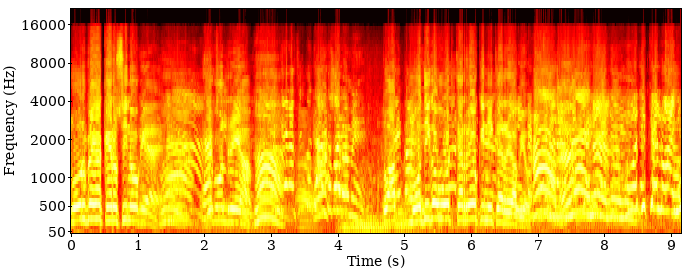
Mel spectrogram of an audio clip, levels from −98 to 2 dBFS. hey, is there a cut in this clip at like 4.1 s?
yes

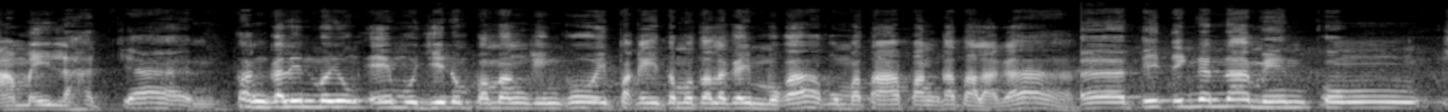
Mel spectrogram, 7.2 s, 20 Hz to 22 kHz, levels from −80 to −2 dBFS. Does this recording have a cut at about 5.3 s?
yes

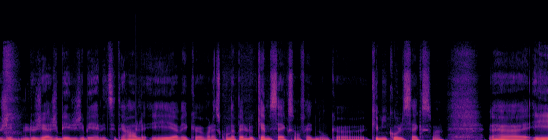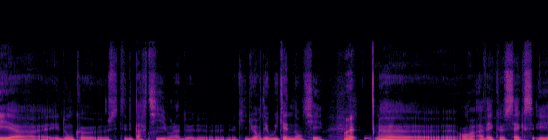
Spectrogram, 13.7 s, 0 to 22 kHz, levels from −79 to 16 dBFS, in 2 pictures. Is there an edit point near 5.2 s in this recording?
no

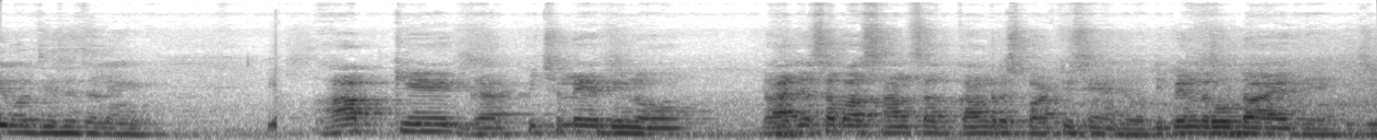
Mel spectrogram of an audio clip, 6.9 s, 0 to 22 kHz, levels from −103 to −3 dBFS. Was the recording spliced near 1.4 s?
yes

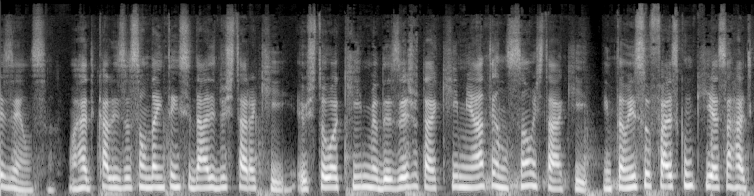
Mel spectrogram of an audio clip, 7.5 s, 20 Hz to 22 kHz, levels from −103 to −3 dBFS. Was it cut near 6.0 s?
yes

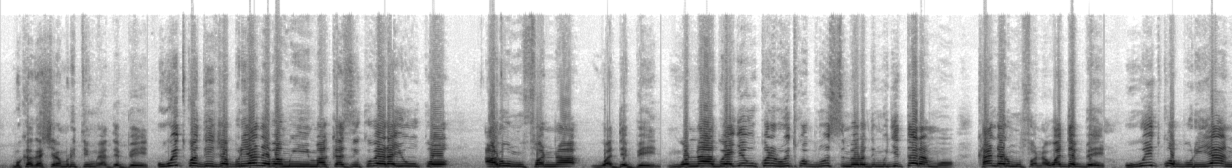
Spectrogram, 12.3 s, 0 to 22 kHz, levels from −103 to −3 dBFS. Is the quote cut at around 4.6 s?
no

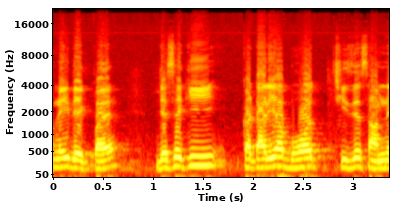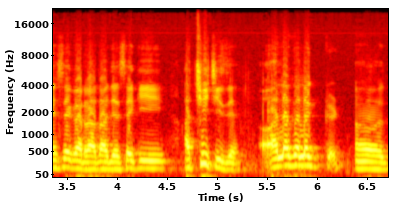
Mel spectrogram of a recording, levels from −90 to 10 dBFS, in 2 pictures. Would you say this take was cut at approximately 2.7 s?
no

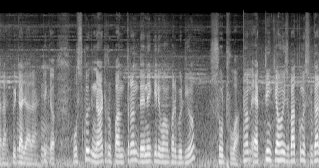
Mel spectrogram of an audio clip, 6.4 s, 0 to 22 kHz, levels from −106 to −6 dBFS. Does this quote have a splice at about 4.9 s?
yes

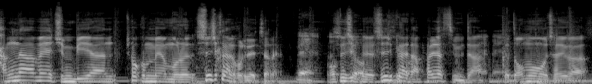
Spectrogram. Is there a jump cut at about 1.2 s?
yes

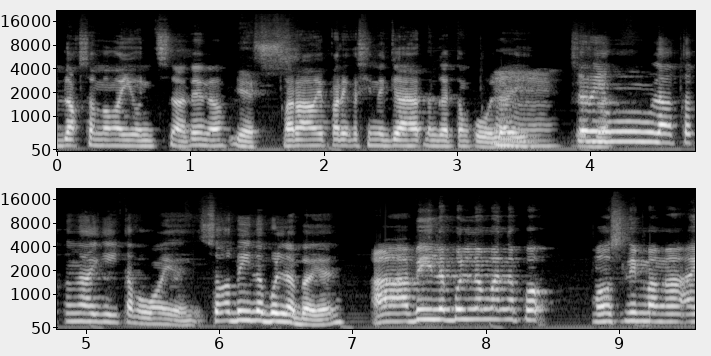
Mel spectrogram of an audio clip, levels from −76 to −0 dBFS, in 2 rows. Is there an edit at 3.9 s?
yes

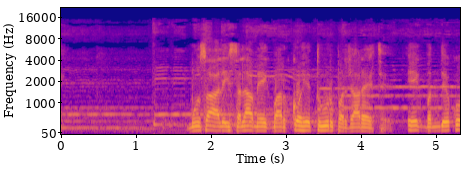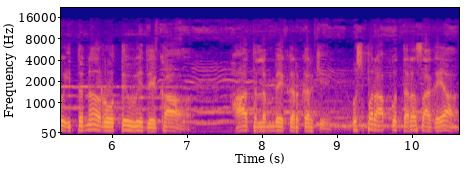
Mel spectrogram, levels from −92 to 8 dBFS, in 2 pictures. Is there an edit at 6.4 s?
no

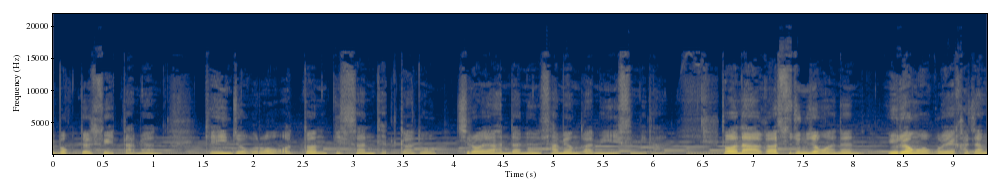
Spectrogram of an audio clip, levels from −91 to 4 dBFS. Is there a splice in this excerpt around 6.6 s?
yes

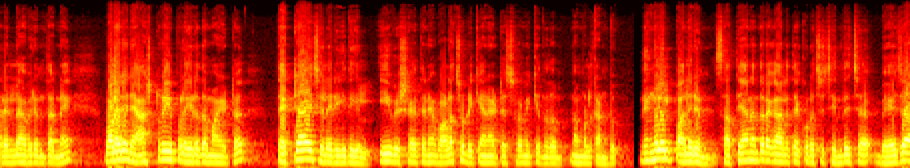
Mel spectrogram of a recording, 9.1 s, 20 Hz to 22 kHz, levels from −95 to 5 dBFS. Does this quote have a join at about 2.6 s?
no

